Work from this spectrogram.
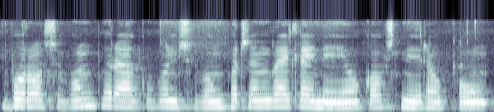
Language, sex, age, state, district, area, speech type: Bodo, female, 30-45, Assam, Kokrajhar, rural, spontaneous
